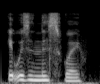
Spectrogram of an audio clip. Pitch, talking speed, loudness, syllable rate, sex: 185 Hz, 300 wpm, -14 LUFS, 7.3 syllables/s, female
